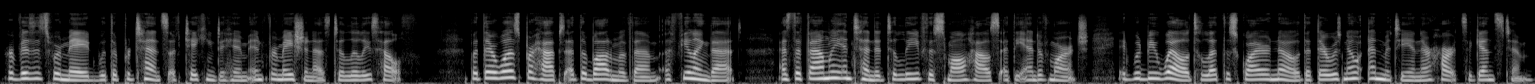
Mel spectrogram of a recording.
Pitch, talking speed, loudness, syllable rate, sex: 220 Hz, 240 wpm, -19 LUFS, 6.1 syllables/s, female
